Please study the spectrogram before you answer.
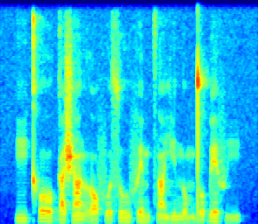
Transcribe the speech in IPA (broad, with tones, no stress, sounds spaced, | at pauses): iː˨ kʰ oː˦˨ ɡ a˨ ʃ ã˨ r ɔ˨ f ʊ˨˦ s uː˦ f e˦ m t͡s ã˨ j i˦ n o˨ m d o˦ ɓ e˦ f i˨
